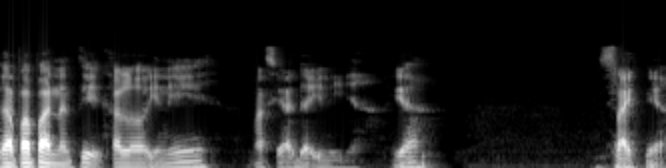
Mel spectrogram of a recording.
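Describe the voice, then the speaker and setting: A man speaks at a fairly slow pace. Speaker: university lecturer. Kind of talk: lecture. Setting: video call. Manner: loud. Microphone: too quiet.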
